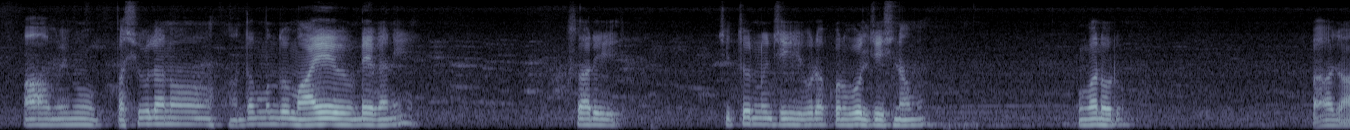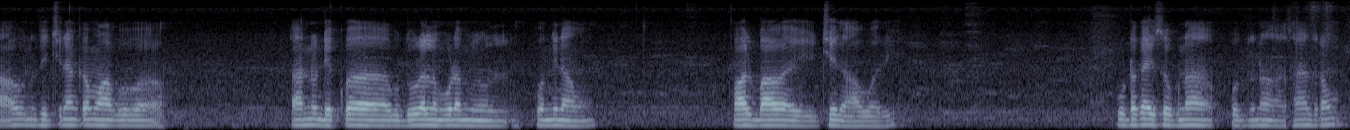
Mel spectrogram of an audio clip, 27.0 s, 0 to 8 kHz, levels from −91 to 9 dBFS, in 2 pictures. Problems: background sounds at intervals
